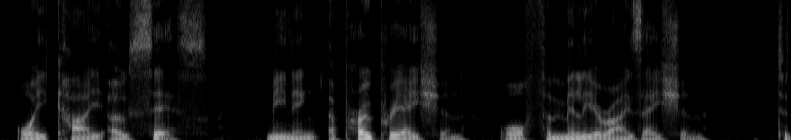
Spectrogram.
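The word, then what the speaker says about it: oikeiosis: The Stoics used the concept of oyosis, pronounced roughly as oyosis, meaning appropriation or familiarization,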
